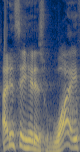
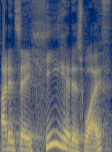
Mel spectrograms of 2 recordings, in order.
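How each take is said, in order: First: The word 'wife' is stressed. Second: The word 'he' is stressed. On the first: It may have been someone other than his wife. "It might have been his kid" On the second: The focus is on who did it. "He's the one to question"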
